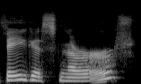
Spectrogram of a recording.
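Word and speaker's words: vagus: is based in the Vegas nerve I always want to say Vegas baby like Las Vegas but it's not spelled the same way but it's easy to remember that way that we have a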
